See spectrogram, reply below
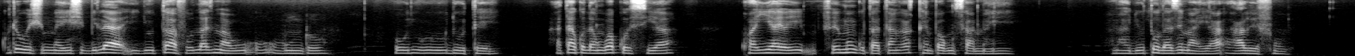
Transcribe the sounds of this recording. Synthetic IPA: kɔtɛwɛʃim̩unaiʃibilaid͡ʒutafulazimaundɔ | d͡ʒutɛ | atakɔlaŋɡwakɔsia | kwaiafɛmɔŋɡutataŋɡakɛmbamusamɛhɛ | mad͡ʒutɔlazimaaawɛfu

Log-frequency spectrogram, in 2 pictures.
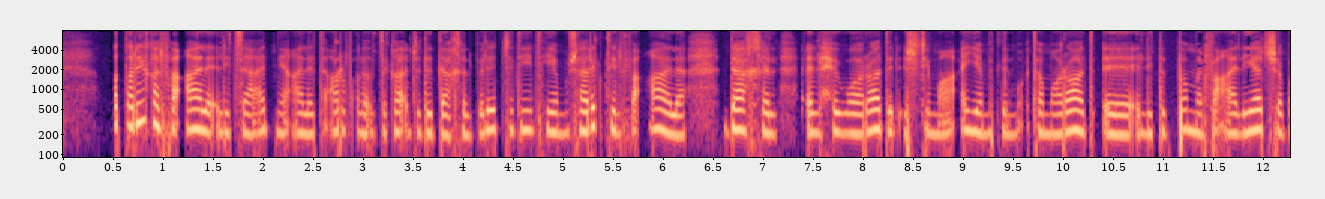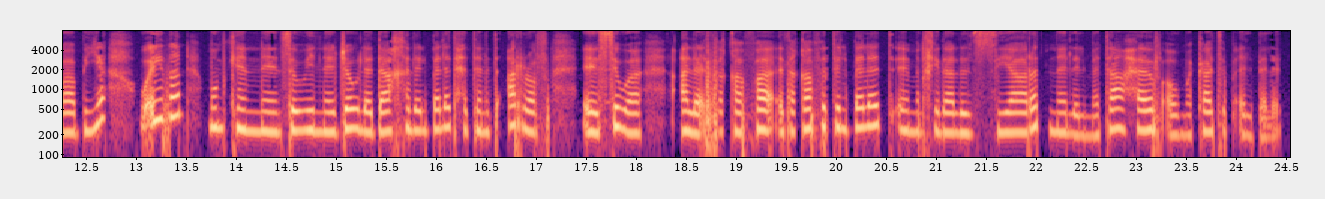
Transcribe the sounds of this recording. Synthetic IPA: ʔɨt̪ˤːɑɾiːqalfa̰ʕːaːlaʔɪlːit̪saːʕɪd̪niʕa̰lat̪ːaʕɑ̰rˤːʊfʕala̰ʔɑsˤd̪ɪqɑːʔd͡ʒɪd̪ad̪ːaːxɪllbalad̪̚d͡ʒɪd̪iːd̪hɪjːamʊʃaːɾˤɑk̚t̪ilfa̰ʕːaːlad̪aːxɪlʔɪlħɪwɑːɾˤɑːt̪ɪlʔɪd͡ʒt̪ɪma̰ːʕɪjːamɪθlɪlmʊʔt̪ʰamɑɾˤɑːt̪ʔɪlːit̪ɨt̪ðˤɑmːanfa̰ʕa̰ːlɪjːaːt̪ʃabaːbɪjːawʔɑjðˤɑnmʊmkɪnnsawːiːnad͡ʒawlad̪aːxɪlɪlbalad̪ħat̪ːanɪt̪ʕɑrˤːɑfsɪwaʕala̰θaqafaθaqɑːfalbalad̪̥mɪnxɪlaːlz̥ɪjɑːɾˤɑt̪nalɪlmat̪aːħɪfʔa̰wmakaːt̪ɪbɪ̰lbala̰d̪̥̚

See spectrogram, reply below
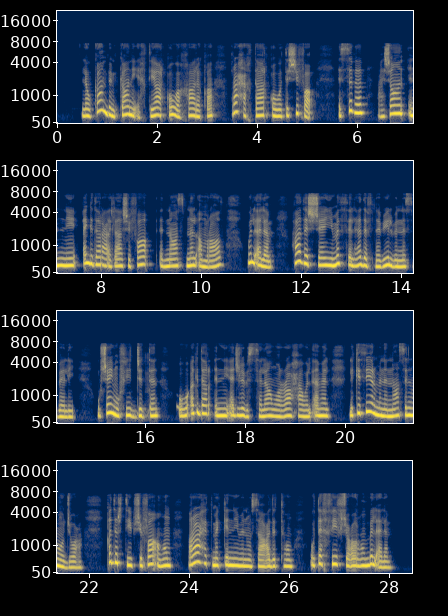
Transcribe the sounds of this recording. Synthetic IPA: lawkaːnbɪmkaːnḭʔɪxt̪ɪjɑːɾˤqʊwːaxɑːɾɪqa | ɾˤɑːħʔaxt̪ɑːɾˤqʊwːaʃːɪfaːʔ | ʔɪsːabab̚ | ʕaʃaːnʔɪnːiʔaɡd̪ɑɾˤʕa̰laʃɪfaːʔɪnːaːsmɪnɪlʔɑmɾˤɑːðˤ | wɪlʔa̰lam | haːðaʃːeːjmaθːɪlɦad̪afnabiːlbɪnːɪsbaliː | wʃeːmʊfiːd̪̚d͡ʒɪd̪ːan | wʔaɡd̪ɑɾˤʔɪnːiʔad͡ʒlɪbɪsːalaːmwɪrˤːɑːħawɪlʔa̰malː | ɪkɪθiːɾmɪnɪnːaːsɪlmawd͡ʒuːʕa | qɑd̪ɾˤt̪iːbʃɪfaːʔɦʊm | ɾˤɑːħʔat̪makːɪnːimɪnmʊsaːʕad̪at̪hʊm | wt̪axfiːfʃʊʕuːɾɦʊmbɪlʔa̰lam

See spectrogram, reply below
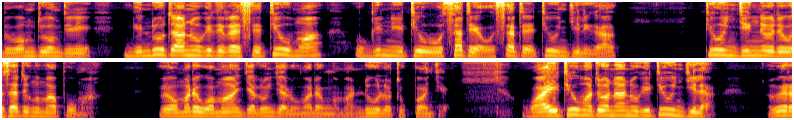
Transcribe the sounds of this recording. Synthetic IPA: buwomtiwomtini | ŋɡindutanukitiɾesetiwuma | uɡinːitisateusatetiwuɲɟilika | tiwuɲd͡ʒiŋneweteus̬at̬eŋomapuma̰ | weumadewamaɲɟaluɲɟalumadeŋama̰ndulotuk͡poɲt͡ʃe | wajitiwumat̬onanukitiwuɲɟila | weɾ

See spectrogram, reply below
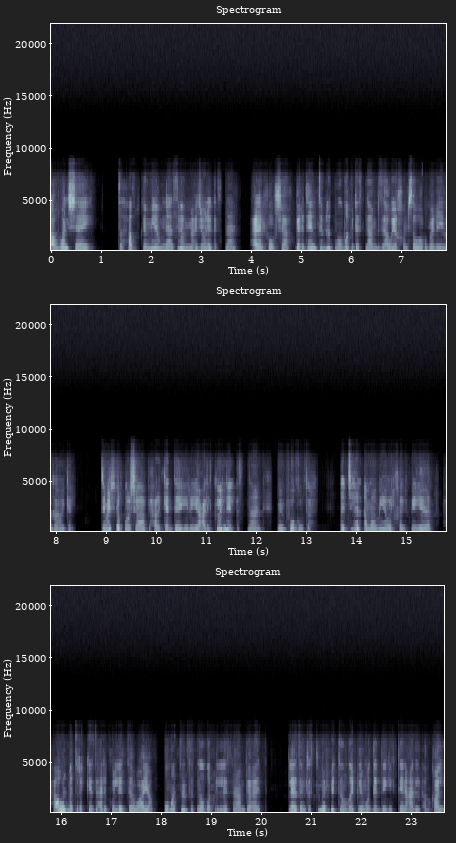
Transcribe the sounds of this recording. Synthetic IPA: ʔawːalʃiː | t̪aħʊt̪ˤːkamːɪjːamʊnaːsɪbabɪmaʕd͡ʒuːnɪlʔa̰snaːn | ʕalalfʊɾʃaːbaʕd̪eːnt̪ɪbd̪at̪nɑðˤːɨfɪlʔasnaːmbɪzaːwɪjaxamsawʔɑɾˤbaʕiːnd̪ɑɾiɡa | t̪ɪmaʃːilfʊɾʃaːbɪħɑɾˤɑkad̪aːʔɪɾɪjːaʕalakʊlːɪlʔasnaːn | mɪnfoːɡwt̪aħt̪̚ | ʔɪld͡ʒɪhalʔamaːmɪjːawɪlxalfɪjːa | ħaːwɪlmat̪ɾˤɑkːɪzʕalakʊlːɪzːawaːja | wmat̪ɪnsat̪nɑðˤːɨfɪlʔasnaːmbaʕɪd̪ | laːzɪmt̪ɪst̪amɪrːfit̪ːɑnðˤiːflɪmʊd̪ːad̪ɪɡiɡt̪eːnʕalalʔɑ̰qɑlː

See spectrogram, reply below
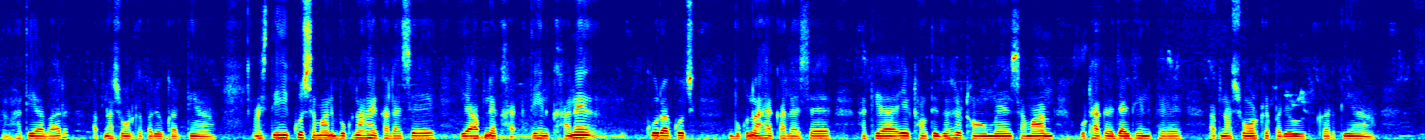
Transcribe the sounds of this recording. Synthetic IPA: ɦə̃t̪ijabʱəɾ | əpnasõːɽkepɾəjoɡ̚kəɾt̪ijã | əɪst̪əɦĩkut͡ʃʰsəmanbʱuknaɦɛ̃kəɦlɛsejaəpnet̪əɦinkʰanepuɾakut͡ʃʰbuknaɦɛ̃kəɦlɛse | hə̃t̪ijaek̚ʈʰãũt̪id̪osəʈʰaũmesamanuʈʰakeled͡ʒak̚t̪əɦinpʰe | əpnasõɽkepɾəjoɡkəɾt̪ijã

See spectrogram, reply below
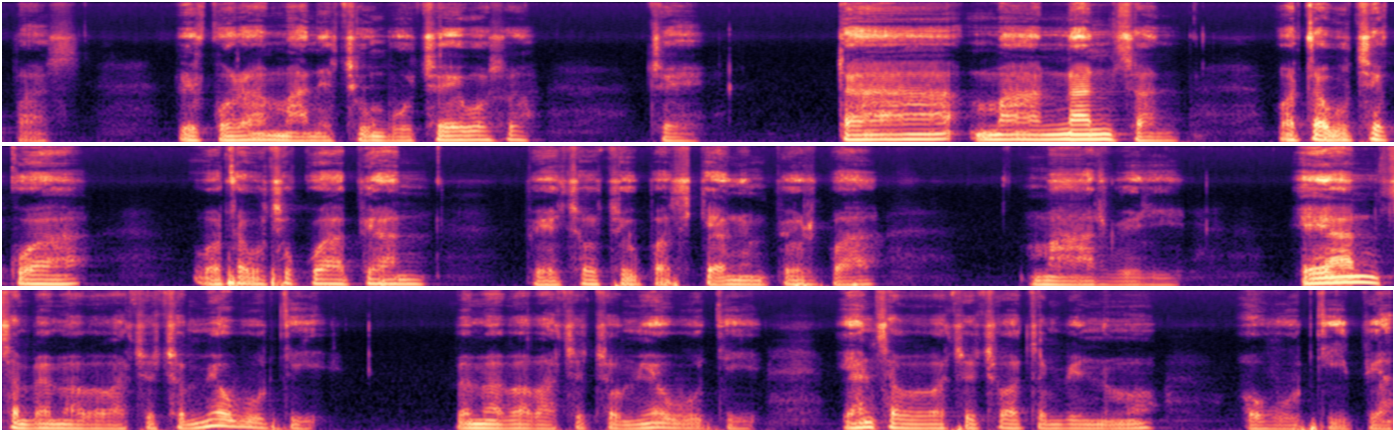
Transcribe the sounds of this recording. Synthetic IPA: pa̰s | bekoɾa̰manet͡ʃumbut͡ʃoeβoso | t͡ʃoe | tamanansan | βa̰taβṵt͡ʃekua | βa̰taβṵt͡ʃekuapean | pe̞t͡ʃo̞t͡ʃeupa̰skiaŋempeoɾpa | maɾbeɾi | eansambemaβaβat͡ʃot͡ʃo̞miobuti | bemaβaβat͡ʃot͡ʃomioβṵtiiansambaβat͡ʃot͡ʃoβat͡ʃambinomo | oβutḭpia

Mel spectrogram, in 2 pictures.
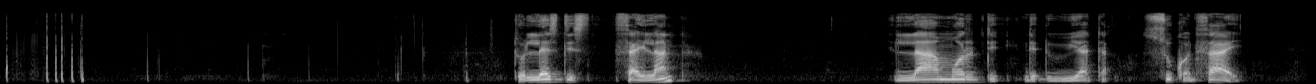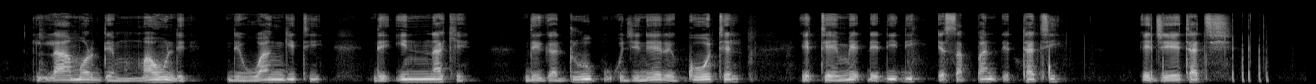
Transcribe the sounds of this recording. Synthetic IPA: tɔlɛsdis | sajlan | laːmɔɾdɛndɛɗuwijata | sukɔnsaj | lamɔɾdɛmawndɛ | ndɛwaŋɡitʰi | ndɛʔinːakʰɛ | ndɛɡaduːɓuod͡ʒinɛɾɛɡɔtɛl | ʔɛtɛmɛɗːɛɗiɗiɛsapːanɗɛtatʰi | ʔɛd͡ʒɛːtatʰi̥

